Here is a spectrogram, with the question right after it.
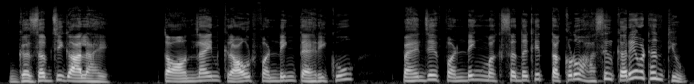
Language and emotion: Sindhi, surprised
